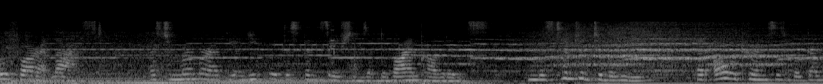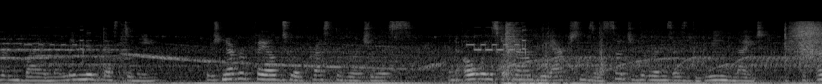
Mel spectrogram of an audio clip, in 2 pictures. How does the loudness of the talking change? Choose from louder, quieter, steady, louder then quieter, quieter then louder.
steady.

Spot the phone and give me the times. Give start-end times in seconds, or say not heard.
2.9-3.7, 8.4-9.4, 12.8-14.4.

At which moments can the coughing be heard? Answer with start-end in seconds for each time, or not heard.
not heard.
